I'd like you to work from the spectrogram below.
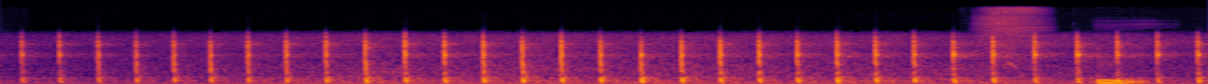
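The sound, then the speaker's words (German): Rapid, steady tapping of a stick used as a hammer on the end of another stick, to which tattoo needles of various sizes are tied, driving them into skin, about five crisp knocks per second, even throughout, with no voices. “Da haut er dann auf das Ende des ersten Stocks oben drauf. Und das Ganze hört sich dann so ein.”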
